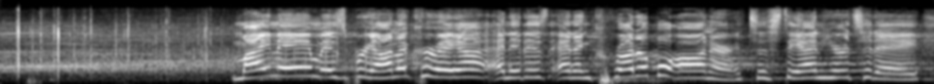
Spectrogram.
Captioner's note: cheers and applause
